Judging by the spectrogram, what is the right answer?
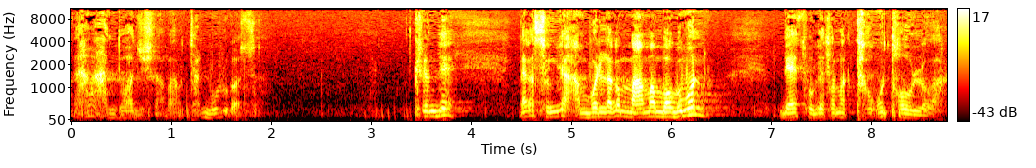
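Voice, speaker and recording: An older male pastor preaching in a chatty, storytelling way. He drives each point home by repeating phrases and asking the room rhetorical questions, at an everyday mid pitch. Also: lively intonation, moderate pace, long pauses, a little hiss or hum. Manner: conversational preaching with rhetorical questions and personal stories. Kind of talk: sermon.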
